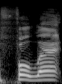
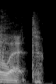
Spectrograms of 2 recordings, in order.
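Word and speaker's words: Floette: this new Chaos Rising set is the Mega Filelet EX. Close. Flet.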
